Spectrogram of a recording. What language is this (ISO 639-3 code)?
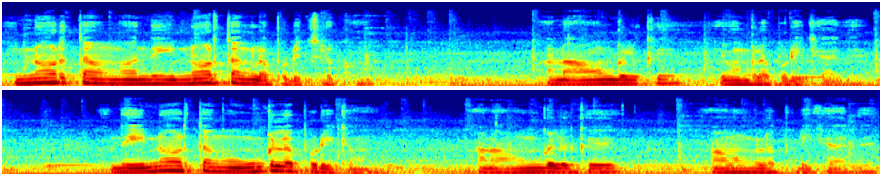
tam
